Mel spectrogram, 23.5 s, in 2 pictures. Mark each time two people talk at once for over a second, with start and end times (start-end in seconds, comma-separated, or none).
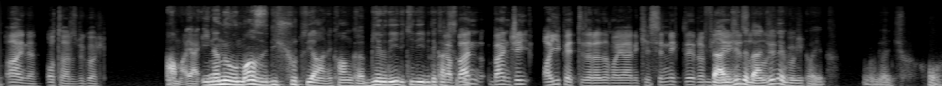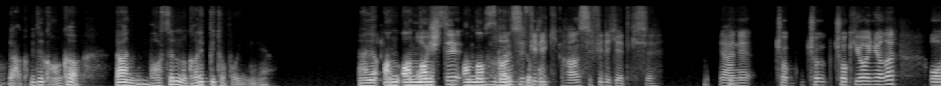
8.8-10.0, 17.0-18.7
